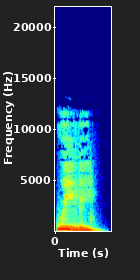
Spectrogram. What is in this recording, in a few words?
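"wheelie", British English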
